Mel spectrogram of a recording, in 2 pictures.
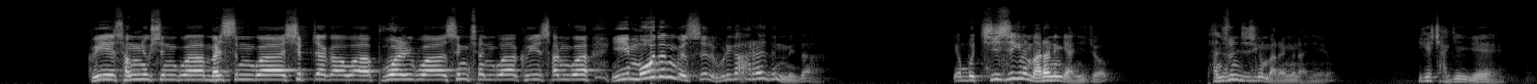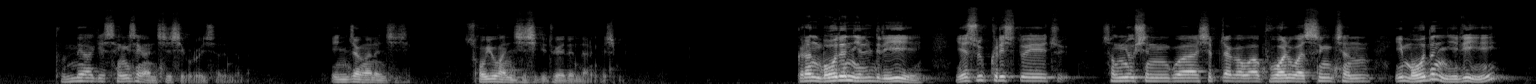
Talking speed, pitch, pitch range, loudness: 280 characters per minute, 180 Hz, 145-225 Hz, -22 LUFS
